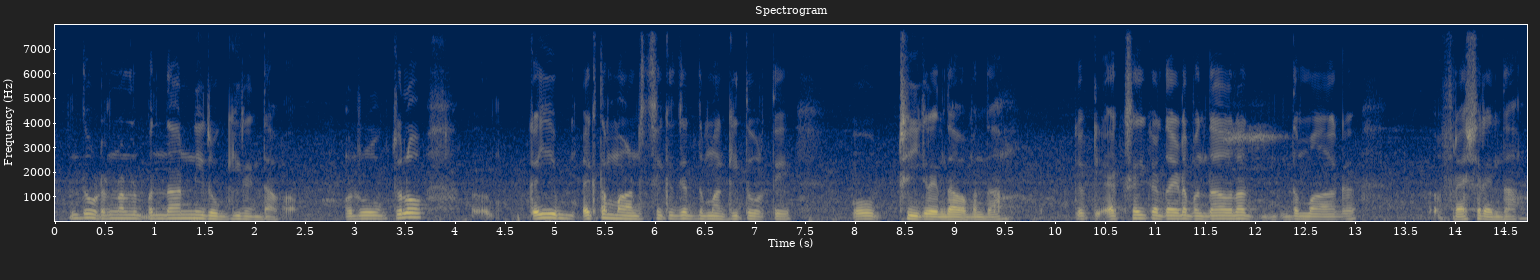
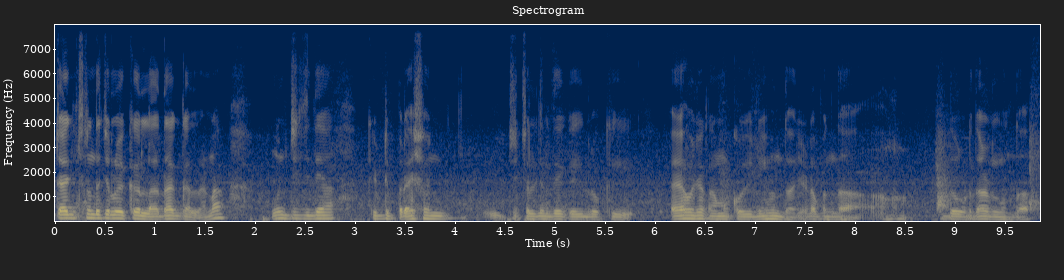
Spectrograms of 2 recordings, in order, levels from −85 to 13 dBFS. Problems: none marked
